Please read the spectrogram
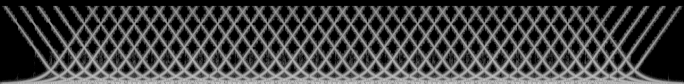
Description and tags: I have finally started building a saucer-shaped UFO. Unlike other designers, I've build the sound it should make first, using harmonics derived from the Mayan calender and the distances between the pyramids and the Angkor temples (well, I've still got to work out the mathematics, but I'm sure I'll find a way to make it all match). Anyway, listening to these sounds for too long will get you abducted by aliens in the near future. Or you'll wake up in the middle of the night, running circles in the corn or doing weird things to cattle. This is the sound of my UFO neutralizing gravity waves around it, so it's hovering around like a balloon in the wind.
flying-saucer, aliens, abduction, conspiracy, eery, ufo, mind-control, alien, eerie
